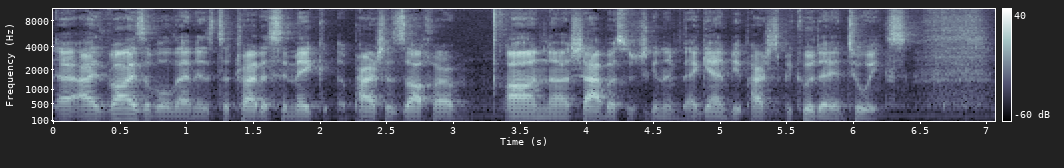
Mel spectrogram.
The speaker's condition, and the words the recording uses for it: No condition.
